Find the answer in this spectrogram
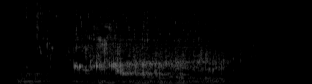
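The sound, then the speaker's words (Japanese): A magic potion is poured into a glass in one smooth, continuous pour of about two and a half seconds, a faint splashing trickle that swells and then tapers off, alone. “さて、じゃあ魔法の薬をグラスに注いで”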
